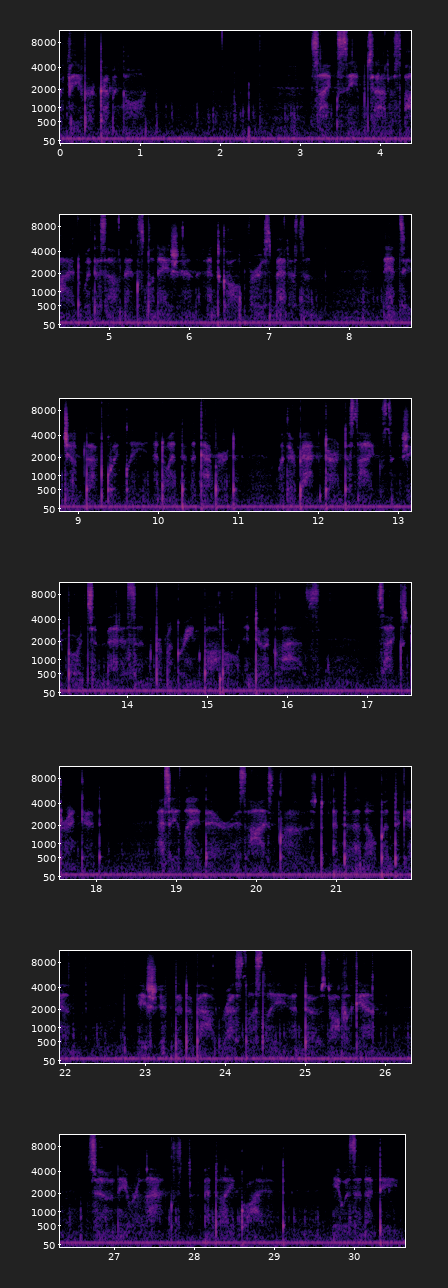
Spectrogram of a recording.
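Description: A person reading aloud in a whisper, in short phrases with brief pauses, over a steady low hum.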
